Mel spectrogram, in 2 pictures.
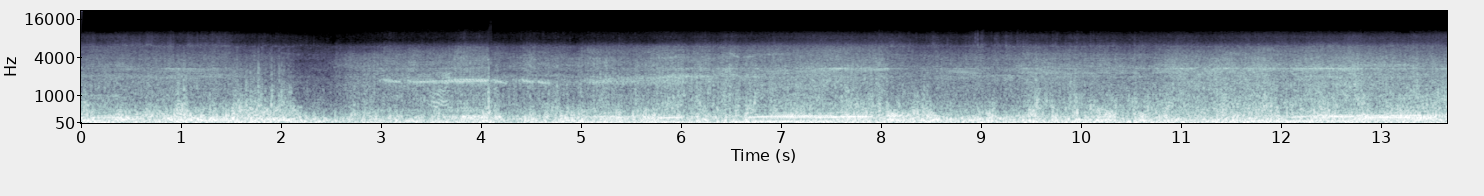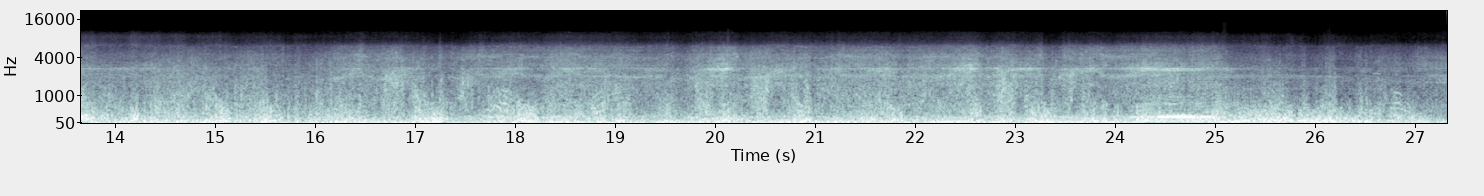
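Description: Tyres crunch and rumble over a bumpy dirt trail.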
